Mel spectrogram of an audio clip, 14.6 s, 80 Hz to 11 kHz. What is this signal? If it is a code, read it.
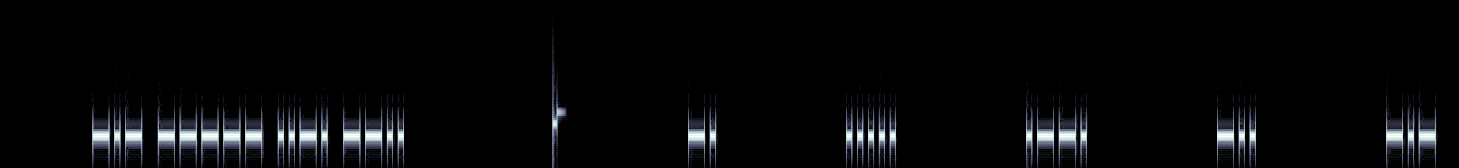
Morse code, heard as a keyed tone, about 21 wpm, spaced as for 9 wpm, 700 Hz. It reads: K0FZ N5PDK
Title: USA Call Signs - 8x Character Spacing - 22wpm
